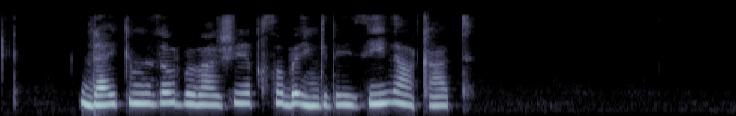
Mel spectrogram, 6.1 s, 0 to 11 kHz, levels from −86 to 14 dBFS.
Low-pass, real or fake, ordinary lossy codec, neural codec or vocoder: 7.2 kHz; fake; AAC, 32 kbps; codec, 16 kHz, 4 kbps, X-Codec, WavLM features, trained on Multilingual LibriSpeech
